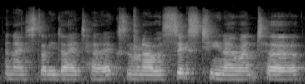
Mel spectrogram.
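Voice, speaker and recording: A young woman student with a slightly low voice talks in an earnest, direct way. She sounds set back from the microphone in a reverberant room. Soft music plays underneath her. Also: completely flat delivery, a little fast, slight background noise. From southern Vermont. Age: young adult. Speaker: university student. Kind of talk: casual interview testimony. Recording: distant mic in an echoey room with faint music.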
